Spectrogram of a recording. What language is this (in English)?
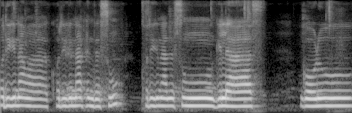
Odia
